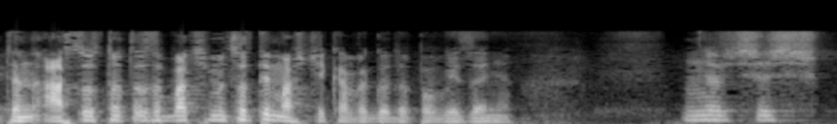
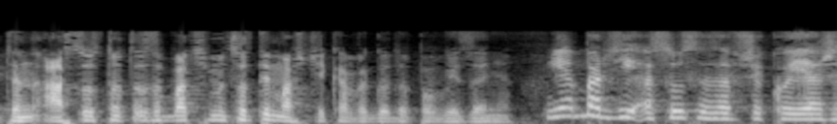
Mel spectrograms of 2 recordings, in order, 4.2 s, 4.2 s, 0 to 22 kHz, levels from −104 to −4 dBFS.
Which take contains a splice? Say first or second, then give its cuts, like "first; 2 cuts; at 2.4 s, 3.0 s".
second; 1 cut; at 2.7 s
